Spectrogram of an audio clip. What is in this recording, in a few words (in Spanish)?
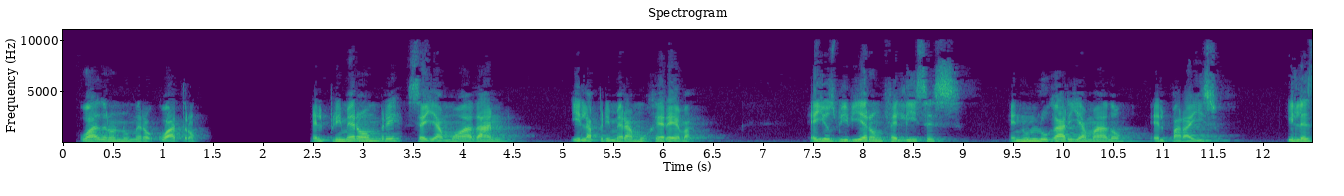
good news spanish mexico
